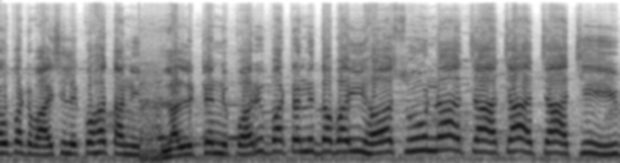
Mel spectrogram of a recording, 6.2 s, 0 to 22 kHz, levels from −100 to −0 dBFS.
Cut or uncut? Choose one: cut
